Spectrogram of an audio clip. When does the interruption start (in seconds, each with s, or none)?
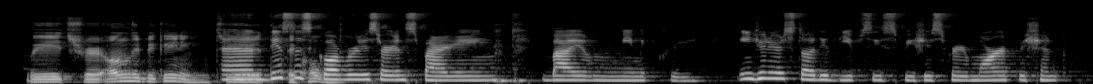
2.2 s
